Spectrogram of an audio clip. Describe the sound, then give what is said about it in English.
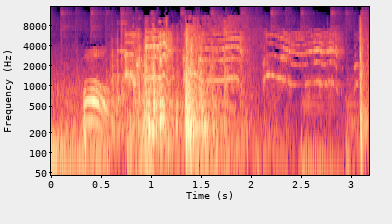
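In a political ad about small business under the current tax code, a bunny is launched from a catapult: a launching thunk followed by its shrill, wavering screeches, rising and falling in pitch across several short bursts, with a clattery rattle underneath. “So the bunny was launched, and you hear it small screaming under the when it's shot out of the catapult.”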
